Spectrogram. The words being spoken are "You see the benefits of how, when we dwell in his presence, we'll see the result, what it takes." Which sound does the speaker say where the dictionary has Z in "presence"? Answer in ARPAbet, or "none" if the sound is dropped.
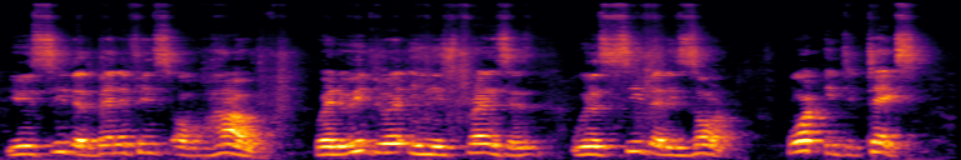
S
